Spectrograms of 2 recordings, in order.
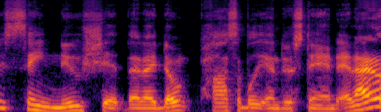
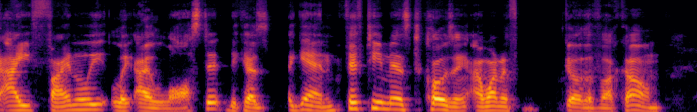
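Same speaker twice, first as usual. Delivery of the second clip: normal talking voice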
